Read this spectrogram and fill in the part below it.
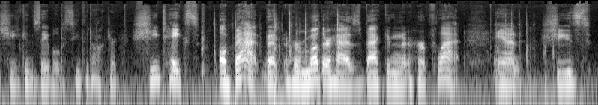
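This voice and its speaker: A man hosting a review and recap, speaking in an emphatic, theatrical way with dramatic pauses. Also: mid-range voice, fairly bright tone, slight background noise. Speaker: host, reviewer. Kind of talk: enthusiastic scripted-style recap and review to listeners.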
